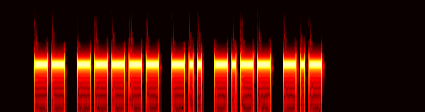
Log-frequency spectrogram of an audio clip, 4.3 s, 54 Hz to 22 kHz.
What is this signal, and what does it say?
Morse code, heard as a keyed tone, about 28 wpm, 700 Hz. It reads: M0DYK
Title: DXCC-100 Call Signs - 5 Characters - 28wpm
